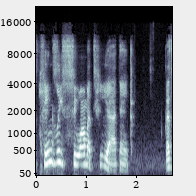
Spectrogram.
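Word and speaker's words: Suamataia: Oh, I think it's Kingsley Suamatia, I think. That's how you say it. You say like every single vowel. It's Suamatia.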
